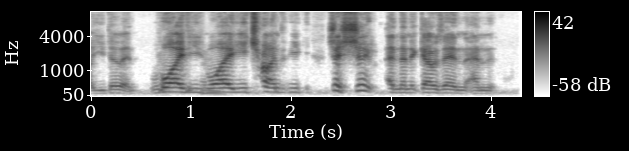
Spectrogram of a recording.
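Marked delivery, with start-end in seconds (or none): 0.0-2.9 put-on high-pitched scream of disbelief, distant. Retelling watching a goal from the other end of the pitch: imitating own screaming. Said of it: "I'm just screaming".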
